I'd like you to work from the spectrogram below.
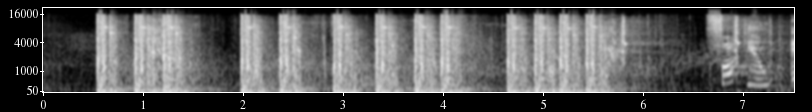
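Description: Bursts of gunfire from a GTA Online gunfight come as loud, sharp shots in a rapid irregular volley, with brief pauses between clusters and a voice coming in near the end.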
